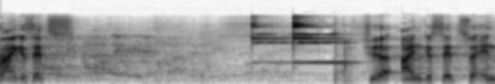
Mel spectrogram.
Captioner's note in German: Unruhe - Glockenzeichen des Präsidenten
